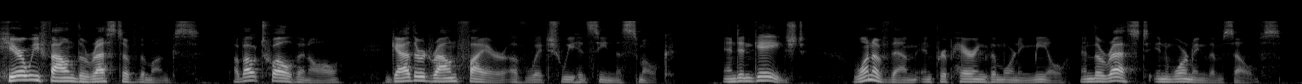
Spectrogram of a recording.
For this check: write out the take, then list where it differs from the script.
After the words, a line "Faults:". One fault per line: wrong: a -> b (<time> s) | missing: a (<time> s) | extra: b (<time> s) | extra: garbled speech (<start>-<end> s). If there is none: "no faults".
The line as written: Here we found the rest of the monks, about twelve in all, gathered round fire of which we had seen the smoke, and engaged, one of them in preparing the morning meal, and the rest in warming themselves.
Here we found the rest of the monks, about twelve in all, gathered round fire of which we had seen the smoke, and engaged, one of them in preparing the morning meal, and the rest in warming themselves.
Faults:
no faults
